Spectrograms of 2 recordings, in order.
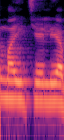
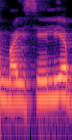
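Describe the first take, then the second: First: The middle consonant is a 'ch' sound. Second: The middle consonant is an 's' sound. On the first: "या माइचेलिया पढ़ रहे हो" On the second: "आप इसे माइसेलिया पढ़ रहे हो"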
